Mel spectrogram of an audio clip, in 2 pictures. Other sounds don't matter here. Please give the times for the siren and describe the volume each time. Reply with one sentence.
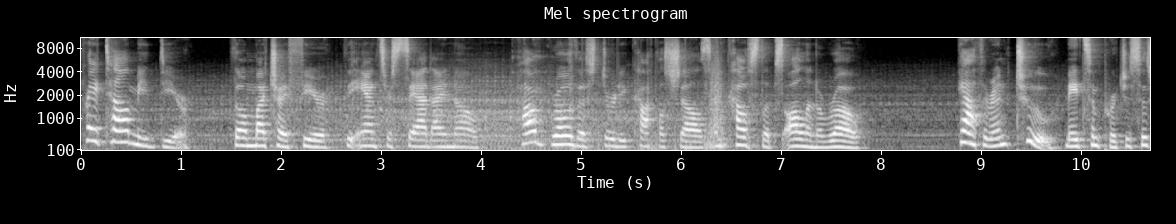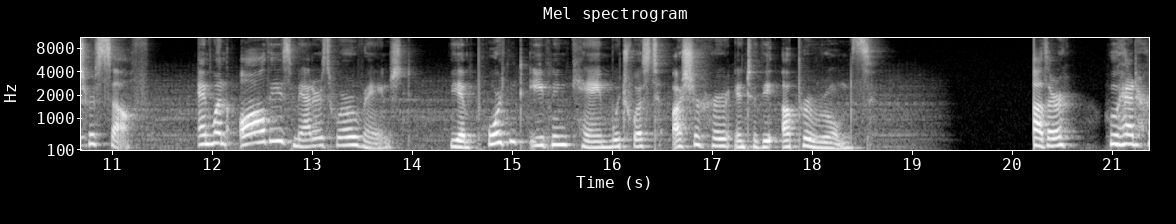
You can't hear the siren here.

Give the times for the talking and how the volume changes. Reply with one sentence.
The talking can be heard from 0.0 to 7.8 s, at a steady volume; from 8.8 to 18.6 s, at a steady volume; and briefly from 20.2 to 21.3 s.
